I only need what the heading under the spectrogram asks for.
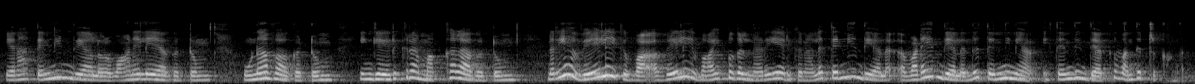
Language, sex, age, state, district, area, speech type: Tamil, female, 30-45, Tamil Nadu, Salem, urban, spontaneous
